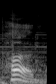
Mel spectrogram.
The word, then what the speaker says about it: pygg: than they do today during the time of the saxons pygg would be pronounced pug but as the pronunciation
